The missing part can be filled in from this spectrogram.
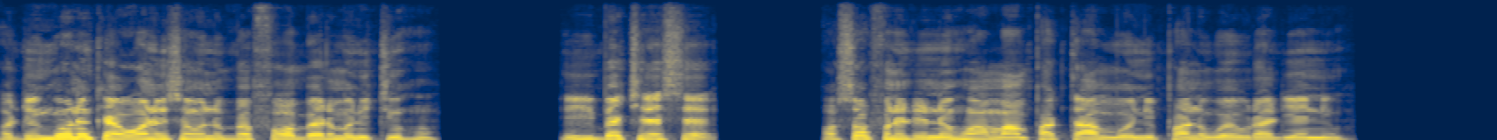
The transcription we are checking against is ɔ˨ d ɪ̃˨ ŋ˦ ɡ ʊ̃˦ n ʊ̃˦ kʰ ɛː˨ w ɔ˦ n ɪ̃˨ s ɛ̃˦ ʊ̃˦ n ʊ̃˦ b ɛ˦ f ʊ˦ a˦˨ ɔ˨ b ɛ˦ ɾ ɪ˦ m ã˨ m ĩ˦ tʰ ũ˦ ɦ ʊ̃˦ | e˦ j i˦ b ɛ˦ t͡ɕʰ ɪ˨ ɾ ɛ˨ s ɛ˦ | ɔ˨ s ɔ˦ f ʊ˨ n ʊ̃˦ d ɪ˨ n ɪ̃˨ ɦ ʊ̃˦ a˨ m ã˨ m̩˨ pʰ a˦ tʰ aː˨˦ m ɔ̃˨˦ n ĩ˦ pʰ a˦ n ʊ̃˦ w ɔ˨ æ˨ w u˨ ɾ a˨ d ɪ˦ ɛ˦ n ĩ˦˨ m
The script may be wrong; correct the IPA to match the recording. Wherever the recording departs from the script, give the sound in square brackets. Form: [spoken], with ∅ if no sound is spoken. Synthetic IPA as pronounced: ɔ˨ d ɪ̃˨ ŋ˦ ɡ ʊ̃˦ n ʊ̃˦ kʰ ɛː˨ w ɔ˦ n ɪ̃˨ s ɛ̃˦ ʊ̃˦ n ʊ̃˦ b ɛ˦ f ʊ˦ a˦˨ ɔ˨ b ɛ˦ ɾ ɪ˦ m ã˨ [n] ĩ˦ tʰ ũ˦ ɦ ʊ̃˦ | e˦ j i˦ b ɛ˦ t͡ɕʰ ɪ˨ ɾ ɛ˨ s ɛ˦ | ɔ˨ s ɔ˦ f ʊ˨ n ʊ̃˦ d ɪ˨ n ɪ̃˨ ɦ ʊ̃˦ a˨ m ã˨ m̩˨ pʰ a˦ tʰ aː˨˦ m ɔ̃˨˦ n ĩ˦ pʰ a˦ n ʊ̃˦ w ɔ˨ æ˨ w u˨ ɾ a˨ d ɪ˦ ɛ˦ n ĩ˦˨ m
